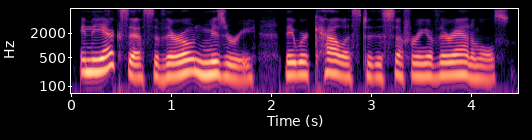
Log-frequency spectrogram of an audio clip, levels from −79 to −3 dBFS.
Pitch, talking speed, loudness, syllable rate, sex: 185 Hz, 215 wpm, -16 LUFS, 6.3 syllables/s, female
